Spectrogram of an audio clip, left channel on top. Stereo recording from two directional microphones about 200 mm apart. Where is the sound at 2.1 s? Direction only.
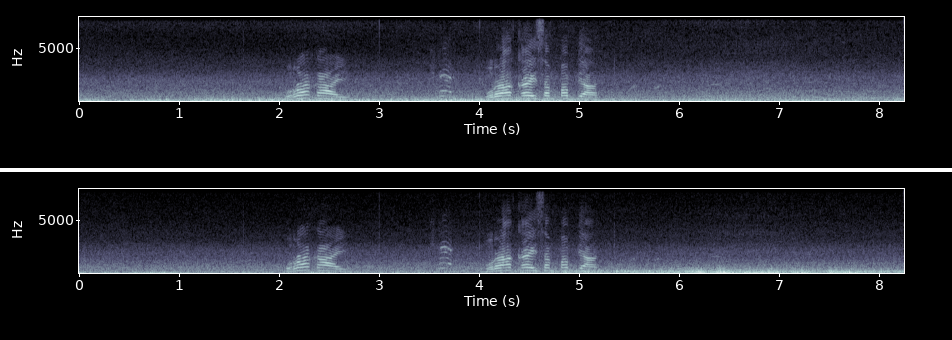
35° left (ahead or behind).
